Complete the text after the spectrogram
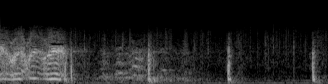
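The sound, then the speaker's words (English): Goose-like honking from a long-necked bird: first a harsh, harmonic stretch of honking, then three short, sharp honks spaced well apart. “you infernal, long-necked imitation of a feathered friend”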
